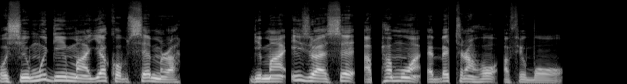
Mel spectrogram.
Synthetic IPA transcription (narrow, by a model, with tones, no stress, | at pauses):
ɔ˨ɕɛ˨mũ˦dĩ˦mã˨ja˦kʰɔ˨bsɛ˦mɪ̃˨ɾa˦ | dɪ˨mãː˨ʔi˦s̬ɾa˨lsɛ˦a˨pʰa˦mʊ̃˦a˨ʔɛ˨bɛ˦tʰɪ˨nã˨ɦɔ˦ʔa˨fɪ˨bɔː˨˦ɔ˨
